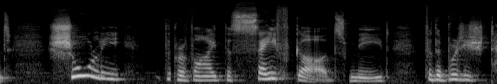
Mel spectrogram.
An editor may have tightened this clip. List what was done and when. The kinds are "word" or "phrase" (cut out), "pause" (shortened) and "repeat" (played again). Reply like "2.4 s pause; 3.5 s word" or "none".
1.7 s word; 3.5 s word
